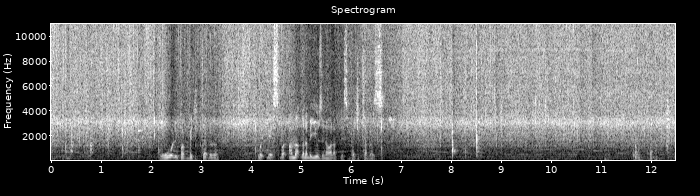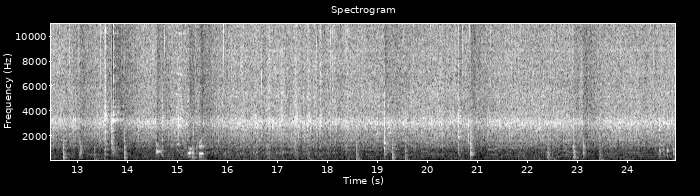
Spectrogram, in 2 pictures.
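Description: Vegetables sizzle steadily in hot oil.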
